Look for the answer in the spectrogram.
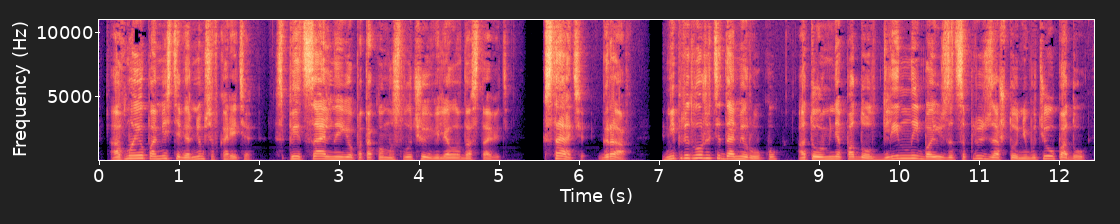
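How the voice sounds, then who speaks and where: A man acts out a young countess from an audiobook novel, pitched up. She is genteel and coquettish, socially shrewd and poised. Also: big pitch swings, normal speed, a little mellow. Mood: poised, playful.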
